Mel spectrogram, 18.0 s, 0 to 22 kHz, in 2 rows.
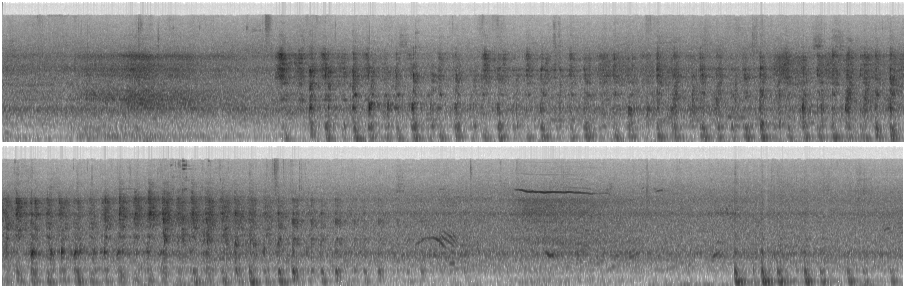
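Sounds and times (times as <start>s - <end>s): low thumps: 16.4s - 18.0s.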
